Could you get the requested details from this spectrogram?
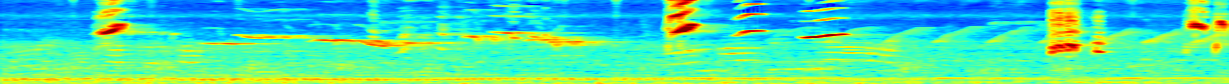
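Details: Teler-type Oriental magpie-robin giving odd calls: a few sharp high chips, thin slurred whistles and a short run of buzzy repeated notes, with faint low background hum.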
